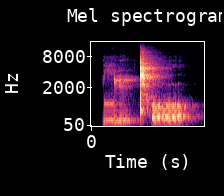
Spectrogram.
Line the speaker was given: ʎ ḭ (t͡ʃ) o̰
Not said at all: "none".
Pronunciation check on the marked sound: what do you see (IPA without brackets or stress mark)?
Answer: cʰ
